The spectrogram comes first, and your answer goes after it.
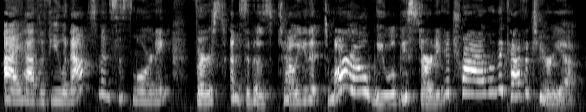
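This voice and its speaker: A woman voicing a cheery grown-up schoolteacher in a storybook reading, speaking bright, loud and sing-song. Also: sits high, sing-song, fast, husky, voice pushed up, heavily acted. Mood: cheerful.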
